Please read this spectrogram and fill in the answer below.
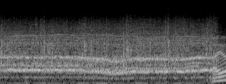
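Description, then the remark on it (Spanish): A concert crowd, heard on a cassette recording, fills the gap between songs with a steady, dense roar of voices, some sustained chant-like shouting rising over it, and a quick rising whoop right at the end. “entre canción y canción. lo que dice la gente al lado tuyo ahí.”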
